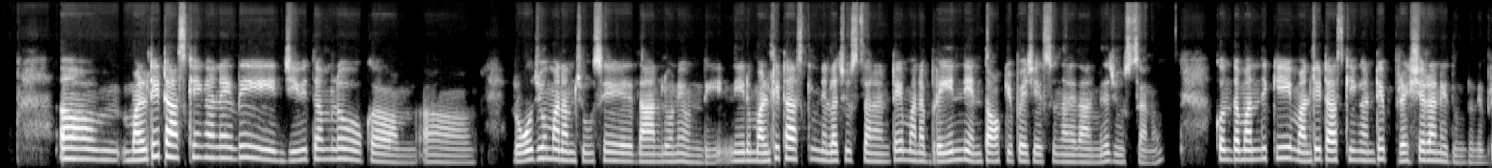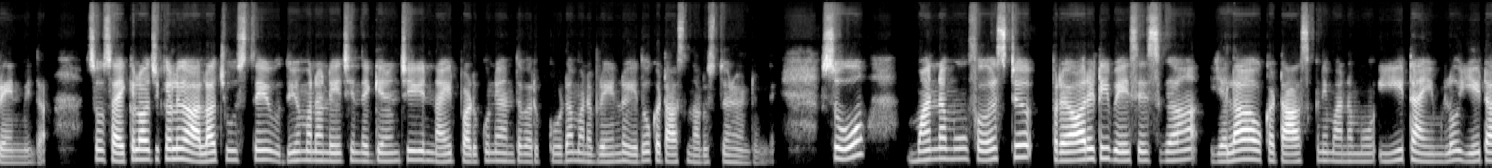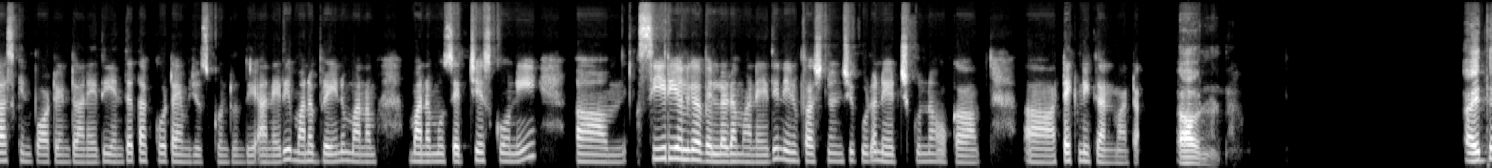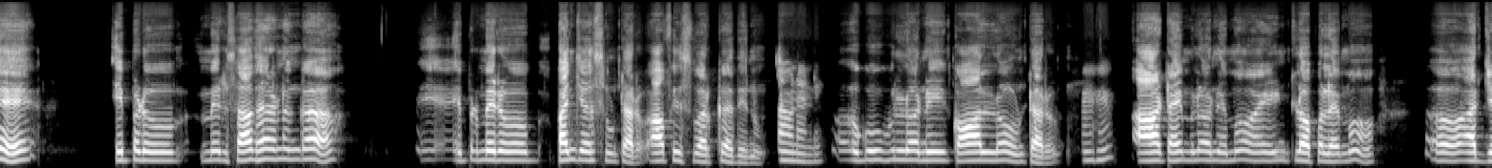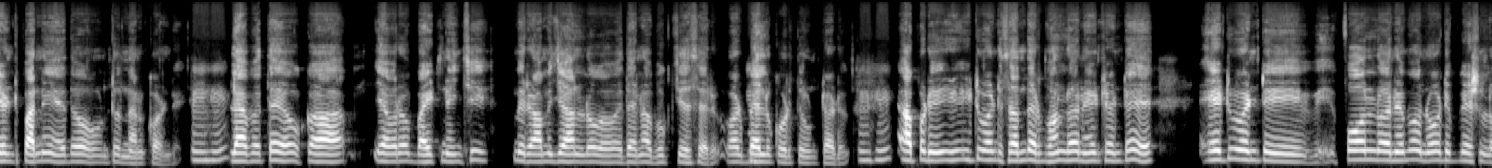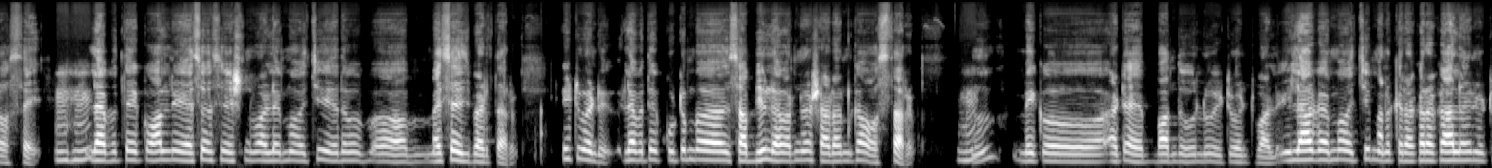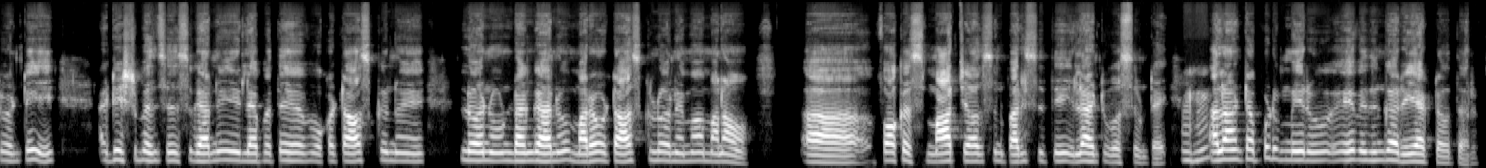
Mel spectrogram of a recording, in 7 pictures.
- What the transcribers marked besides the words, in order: in English: "మల్టీటాస్కింగ్"; in English: "మల్టీటాస్కింగ్‌ని"; in English: "బ్రెయిన్‌ని"; in English: "ఆక్యుపై"; in English: "మల్టీటాస్కింగ్"; in English: "ప్రెషర్"; in English: "బ్రెయిన్"; in English: "సో, సైకలాజికల్‌గా"; in English: "నైట్"; in English: "బ్రెయిన్‌లో"; in English: "టాస్క్"; in English: "సో"; in English: "ఫస్ట్ ప్రయారిటీ బేసెస్‌గా"; in English: "టాస్క్‌ని"; in English: "టాస్క్ ఇంపార్టెంట్"; in English: "బ్రెయిన్"; in English: "సెట్"; in English: "సీరియల్‌గా"; in English: "ఫస్ట్"; in English: "టెక్నిక్"; in English: "ఆఫీస్ వర్క్"; in English: "గూగుల్‍లోని కాల్‌లో"; in English: "అర్జెంట్"; in English: "బుక్"; in English: "బెల్"; in English: "అసోసియేషన్"; in English: "మెసేజ్"; tapping; in English: "షడన్‌గా"; other background noise; in English: "డిస్టర్బెన్స్"; in English: "టాస్క్‌ని"; in English: "ఫోకస్"; in English: "రియాక్ట్"
- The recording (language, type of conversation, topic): Telugu, podcast, మల్టీటాస్కింగ్ తగ్గించి ఫోకస్ పెంచేందుకు మీరు ఏ పద్ధతులు పాటిస్తారు?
